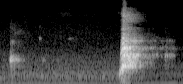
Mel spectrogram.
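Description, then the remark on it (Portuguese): A dog barks once loudly, preceded by a faint short yip, with quiet stillness between the two sounds and no talking. “Adorei o nome do seu cachorro.”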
